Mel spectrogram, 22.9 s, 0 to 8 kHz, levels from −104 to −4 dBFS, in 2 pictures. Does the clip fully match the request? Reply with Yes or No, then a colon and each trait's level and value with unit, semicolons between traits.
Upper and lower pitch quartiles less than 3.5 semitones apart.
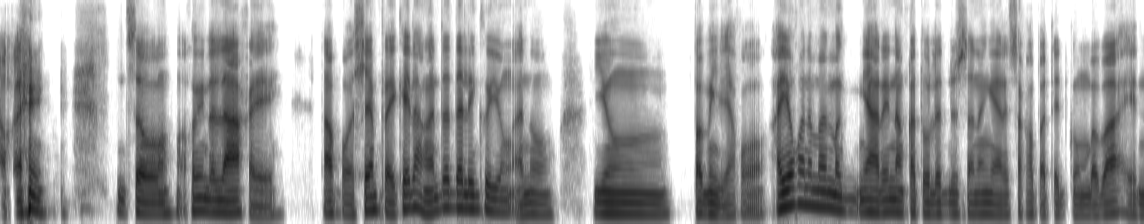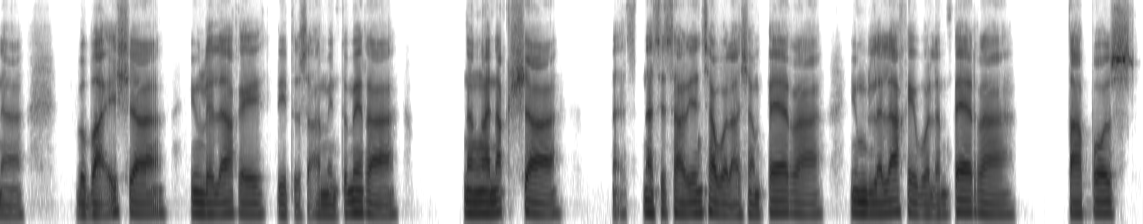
Yes: narrow, 2.4 semitones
